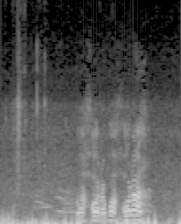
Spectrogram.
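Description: A man nearby calls out loudly outdoors.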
